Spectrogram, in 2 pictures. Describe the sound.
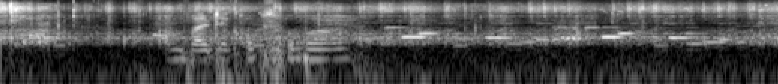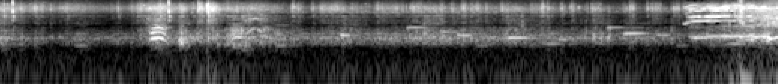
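Galloping hoofbeats of a horse ridden off-road across a hillside in a fantasy video game, a soft, rapid patter under a steady, bright hiss of game ambience that swells briefly near the end.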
